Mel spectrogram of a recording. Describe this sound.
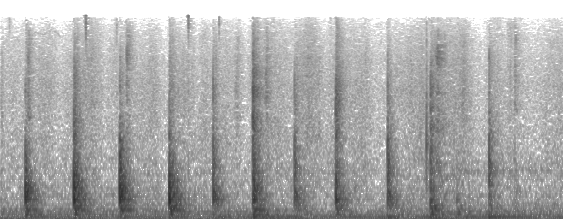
The sound of someone walking on wood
